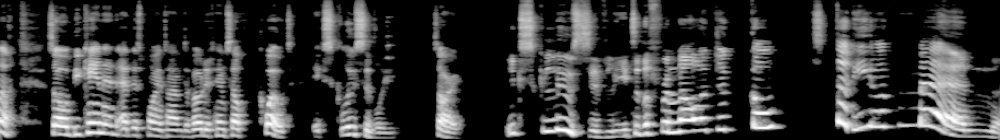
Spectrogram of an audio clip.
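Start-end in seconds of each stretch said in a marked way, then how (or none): 6.3-12.5 very high, very slow put-on voice, every word dragged. Reading out a quote from the physician Buchanan: Buchanan voice. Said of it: "That's my Buchanan voice".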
